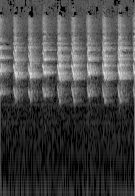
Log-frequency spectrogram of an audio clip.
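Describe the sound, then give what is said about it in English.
A turkey friction call, its sound holes covered by a hand to muffle it, gives a rapid, evenly spaced run of many short, raspy yelps at a steady rhythm and even loudness, with no voices. “one of the big things about using a friction call is you've got holes in the bottom. And you can change that sound chamber by the way that you hold your hand.”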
